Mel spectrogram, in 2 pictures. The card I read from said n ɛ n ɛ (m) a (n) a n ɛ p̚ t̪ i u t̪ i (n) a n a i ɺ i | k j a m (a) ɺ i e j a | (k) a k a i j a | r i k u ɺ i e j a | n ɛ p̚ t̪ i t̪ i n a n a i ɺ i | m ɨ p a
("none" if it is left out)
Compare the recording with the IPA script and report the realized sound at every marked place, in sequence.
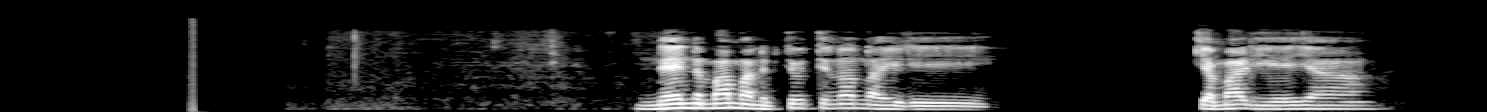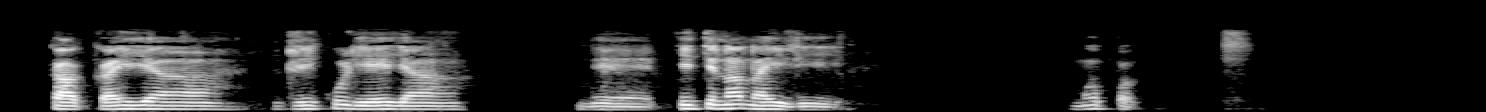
m, m, n, a, k

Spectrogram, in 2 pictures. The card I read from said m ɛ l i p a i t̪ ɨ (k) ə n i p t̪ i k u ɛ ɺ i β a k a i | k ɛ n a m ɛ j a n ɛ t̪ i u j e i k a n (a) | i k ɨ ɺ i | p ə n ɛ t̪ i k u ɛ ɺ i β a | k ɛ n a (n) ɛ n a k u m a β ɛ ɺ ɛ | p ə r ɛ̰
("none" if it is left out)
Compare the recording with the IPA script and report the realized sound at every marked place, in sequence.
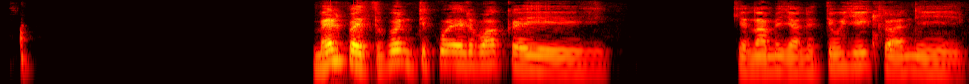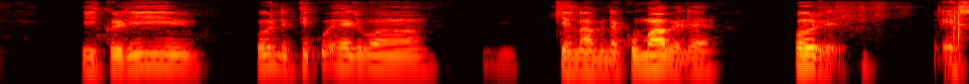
p, i, m

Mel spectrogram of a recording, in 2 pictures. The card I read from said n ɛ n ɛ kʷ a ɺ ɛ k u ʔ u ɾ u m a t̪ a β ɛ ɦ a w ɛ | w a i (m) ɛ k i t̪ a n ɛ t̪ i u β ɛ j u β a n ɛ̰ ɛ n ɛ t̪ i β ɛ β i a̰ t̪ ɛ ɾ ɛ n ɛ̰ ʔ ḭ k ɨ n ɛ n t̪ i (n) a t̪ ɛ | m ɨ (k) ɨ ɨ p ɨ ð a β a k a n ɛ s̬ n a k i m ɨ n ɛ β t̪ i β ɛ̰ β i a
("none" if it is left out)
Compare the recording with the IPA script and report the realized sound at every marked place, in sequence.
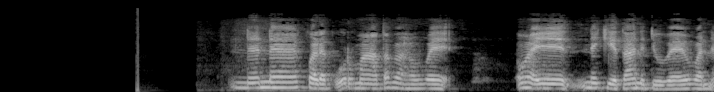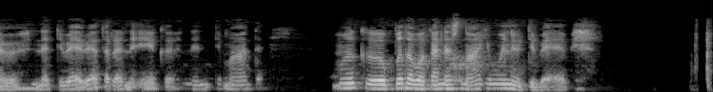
n, m, k

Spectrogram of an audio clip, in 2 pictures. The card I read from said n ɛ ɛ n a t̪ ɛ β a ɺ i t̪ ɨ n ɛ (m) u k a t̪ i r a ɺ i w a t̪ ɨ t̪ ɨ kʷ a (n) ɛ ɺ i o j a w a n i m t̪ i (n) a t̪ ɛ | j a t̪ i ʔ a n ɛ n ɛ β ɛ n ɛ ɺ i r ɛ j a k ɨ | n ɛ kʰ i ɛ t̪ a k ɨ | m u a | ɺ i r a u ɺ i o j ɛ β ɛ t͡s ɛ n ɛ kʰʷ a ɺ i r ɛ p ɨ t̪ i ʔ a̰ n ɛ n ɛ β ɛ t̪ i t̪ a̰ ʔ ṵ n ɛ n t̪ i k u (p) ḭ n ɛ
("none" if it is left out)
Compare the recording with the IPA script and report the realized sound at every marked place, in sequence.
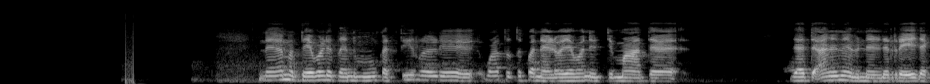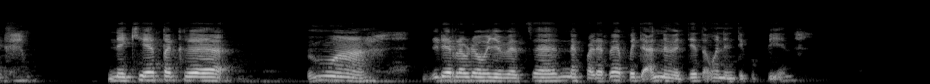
m, n, m, p

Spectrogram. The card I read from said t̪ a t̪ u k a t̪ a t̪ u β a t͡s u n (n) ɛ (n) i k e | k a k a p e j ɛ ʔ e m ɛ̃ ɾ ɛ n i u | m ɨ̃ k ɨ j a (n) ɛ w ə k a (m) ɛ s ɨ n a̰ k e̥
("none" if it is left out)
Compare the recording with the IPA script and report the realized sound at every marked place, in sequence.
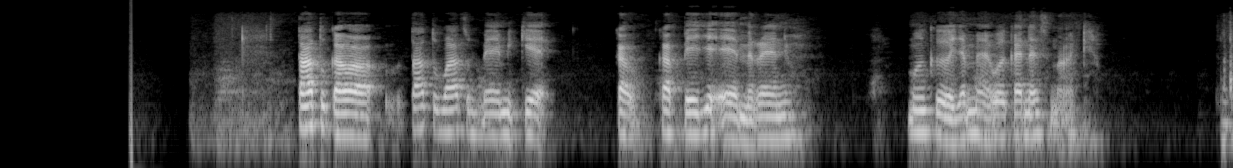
m, m, m, n

